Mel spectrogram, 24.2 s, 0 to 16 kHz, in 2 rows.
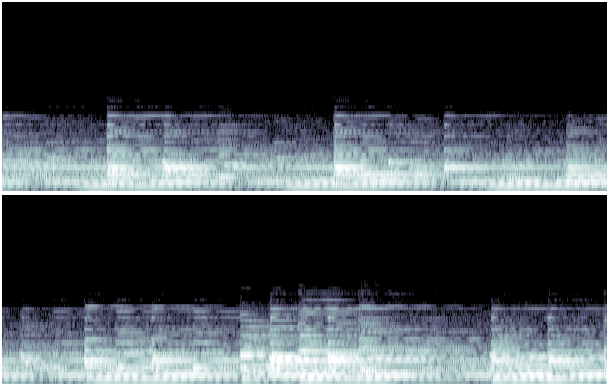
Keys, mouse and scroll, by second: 2.9 click, 3.5 Escape, 4.6 click, 7.3 scroll down 1, 7.7 alt+click, 8.2 alt+middle click, 8.6 alt+right click, 9.0 alt+middle click, 10.7-12.5 drag, 15.7 scroll down 1, 17.2 click, 21.6 Delete, 22.4 click, 22.7 Delete, 23.9 click.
